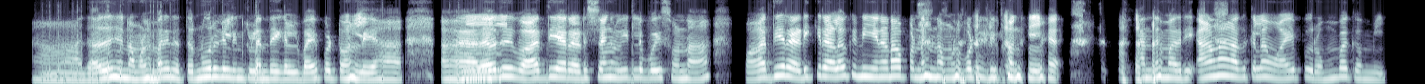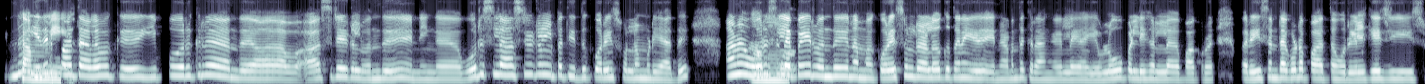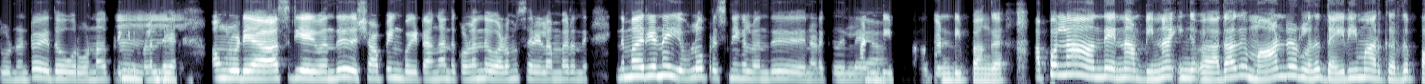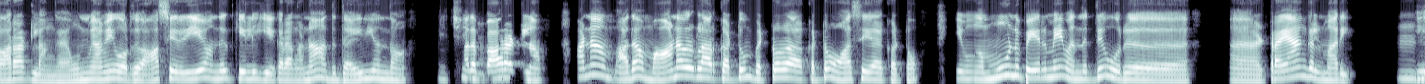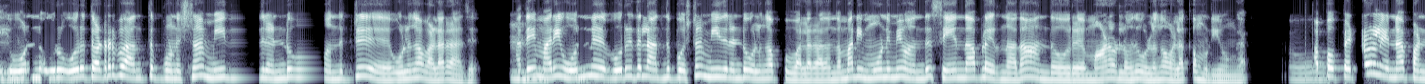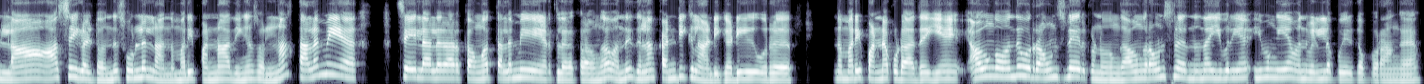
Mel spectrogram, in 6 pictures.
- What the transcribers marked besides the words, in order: other noise; laughing while speaking: "பயப்பட்டோம் இல்லையா?"; drawn out: "ம்"; laugh; laughing while speaking: "நம்மள போட்டு அடிப்பாங்கள்ல!"; in English: "ரீசென்ட்டா"; in English: "எல்.கே.ஜி. ஸ்டூடண்ட்டோ"; in English: "ஷாப்பிங்"; inhale; drawn out: "ஒரு"; in English: "ட்ரையாங்கிள்"; grunt; inhale; tapping; in English: "ரவுண்ட்ஸ்லயே"; in English: "ரவுண்ட்ஸ்ல"
- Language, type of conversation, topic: Tamil, podcast, மாணவர்களின் மனநலத்தைக் கவனிப்பதில் பள்ளிகளின் பங்கு என்ன?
